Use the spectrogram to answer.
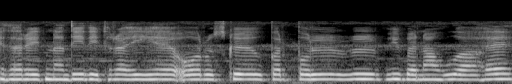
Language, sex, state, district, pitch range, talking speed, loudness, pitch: Hindi, female, Goa, North and South Goa, 230-235 Hz, 175 wpm, -13 LUFS, 230 Hz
